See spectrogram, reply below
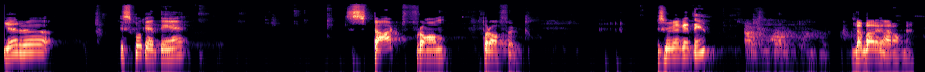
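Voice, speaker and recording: A male accounting lecturer, teaching a class by firing quick questions at the students and answering them himself. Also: a little high, big pitch swings.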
